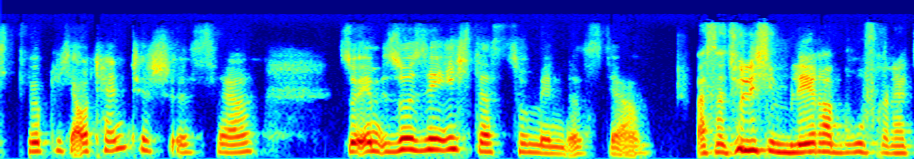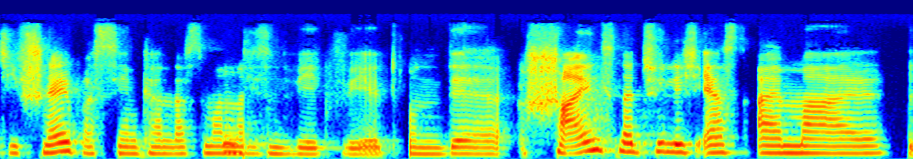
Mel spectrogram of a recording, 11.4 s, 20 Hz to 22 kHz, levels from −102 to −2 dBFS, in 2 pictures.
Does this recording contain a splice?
yes; 2 cuts; at 4.2 s, 7.2 s

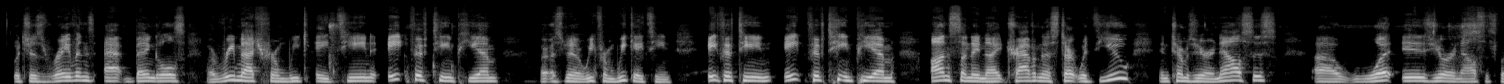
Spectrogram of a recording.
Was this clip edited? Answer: no; 0 cuts

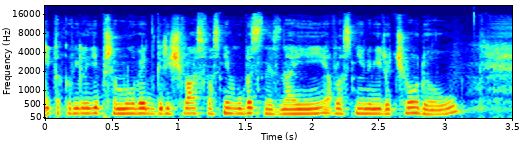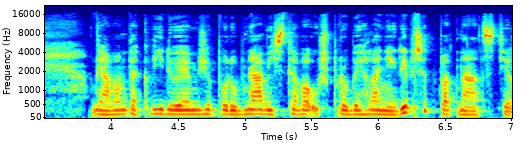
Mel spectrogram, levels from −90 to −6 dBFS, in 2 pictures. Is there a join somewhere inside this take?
yes; 1 cut; at 3.8 s

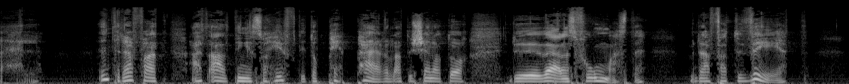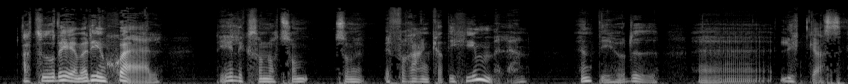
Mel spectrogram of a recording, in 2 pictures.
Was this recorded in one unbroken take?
yes; 0 cuts

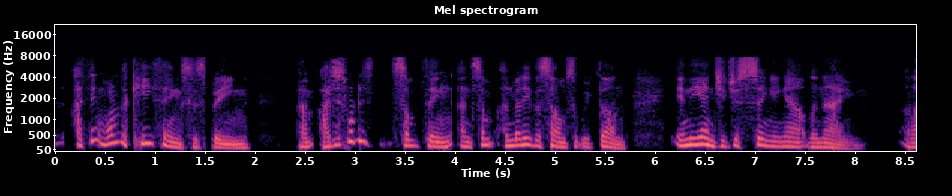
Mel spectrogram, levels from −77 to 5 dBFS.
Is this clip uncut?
yes; 0 cuts

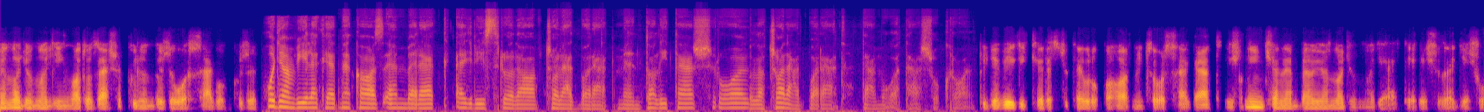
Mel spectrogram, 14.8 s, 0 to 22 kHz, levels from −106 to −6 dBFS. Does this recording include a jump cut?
yes; 3 cuts; at 2.6 s, 7.5 s, 9.8 s

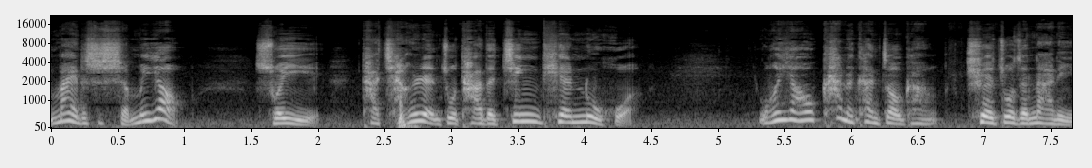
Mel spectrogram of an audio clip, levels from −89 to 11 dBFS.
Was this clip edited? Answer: yes; 1 cut; at 6.7 s

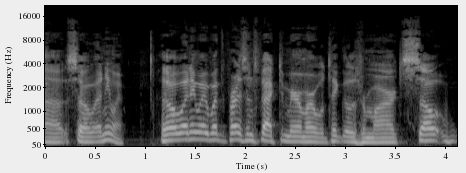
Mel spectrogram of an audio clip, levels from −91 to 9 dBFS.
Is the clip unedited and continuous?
yes; 0 cuts

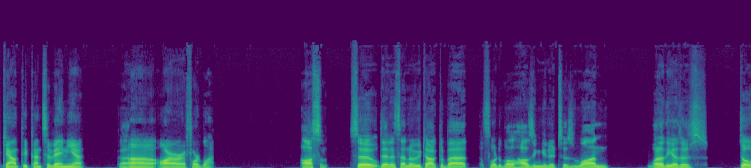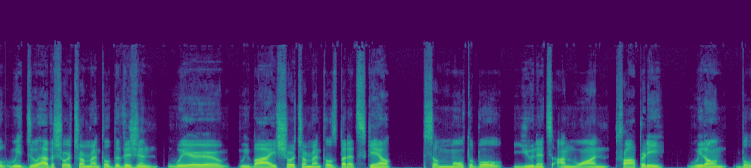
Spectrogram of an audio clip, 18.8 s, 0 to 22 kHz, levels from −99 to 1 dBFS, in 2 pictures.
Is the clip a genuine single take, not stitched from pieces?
no; 1 cut; at 4.7 s

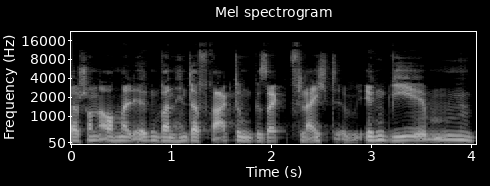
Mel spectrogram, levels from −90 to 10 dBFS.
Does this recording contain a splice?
yes; 1 cut; at 2.1 s

